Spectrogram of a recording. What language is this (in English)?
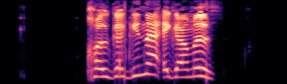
Uzbek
